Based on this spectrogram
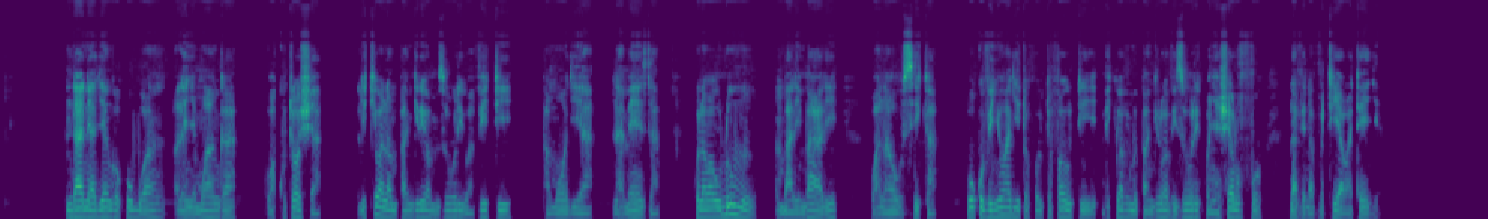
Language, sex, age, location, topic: Swahili, male, 18-24, Dar es Salaam, finance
